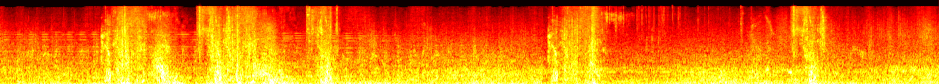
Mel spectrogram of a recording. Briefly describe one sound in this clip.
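Webs shoot out with sharp, hissing whooshes, several times.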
